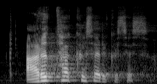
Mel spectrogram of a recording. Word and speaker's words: 아르타크세르크세스: 왕으로 세웁니다 그 사람이 아닥사스다 이게 히브리 발음이고 헬라 발음은 어 아르타크세르크세스 저도 익숙치가 않아서 아닥사스다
